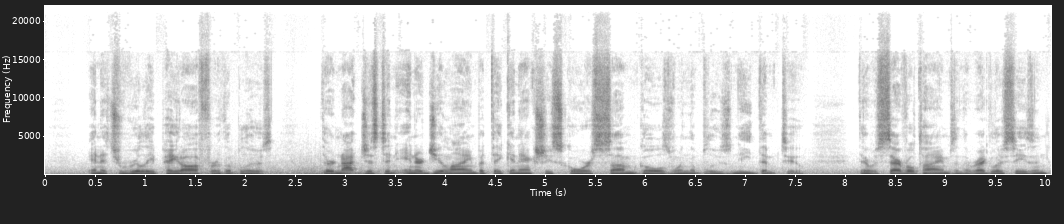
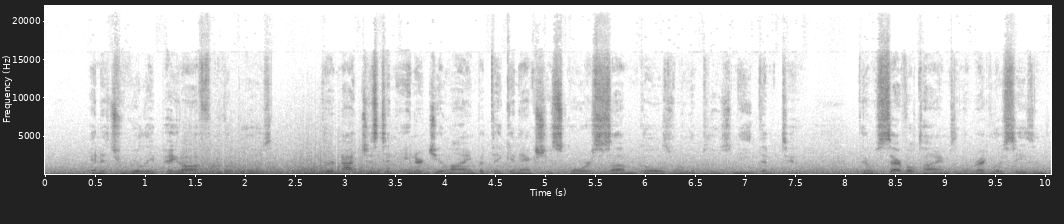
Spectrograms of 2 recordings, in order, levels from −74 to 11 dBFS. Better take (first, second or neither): first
